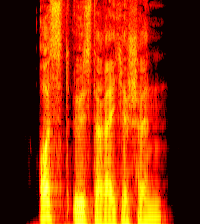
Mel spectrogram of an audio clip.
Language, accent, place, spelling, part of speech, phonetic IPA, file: German, Germany, Berlin, ostösterreichischen, adjective, [ˈɔstˌʔøːstəʁaɪ̯çɪʃn̩], De-ostösterreichischen.ogg
- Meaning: inflection of ostösterreichisch: 1. strong genitive masculine/neuter singular 2. weak/mixed genitive/dative all-gender singular 3. strong/weak/mixed accusative masculine singular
